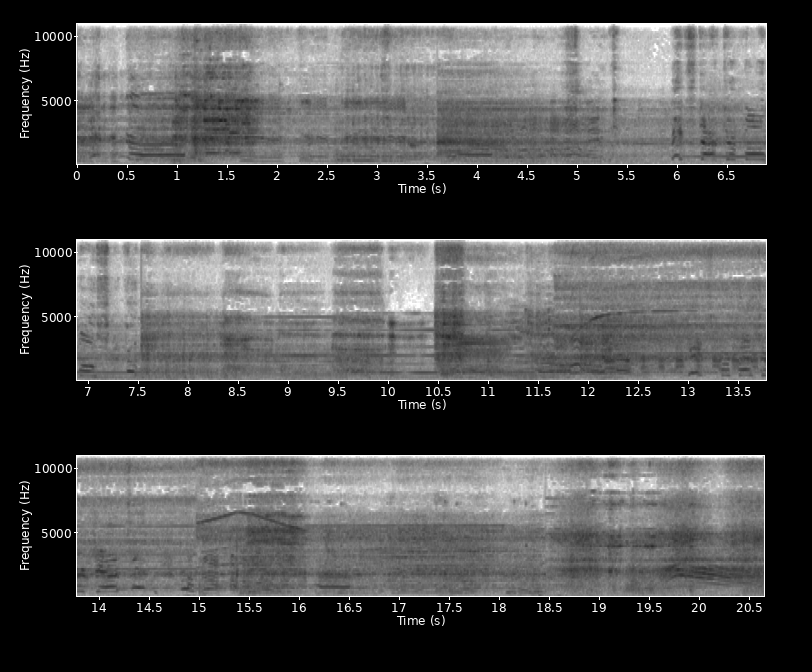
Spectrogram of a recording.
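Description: A cartoon soundtrack playing through a television speaker: music under character voices and sound effects, with a sudden crash about ten seconds in.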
